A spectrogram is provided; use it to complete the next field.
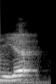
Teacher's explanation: یا زبر حمزہ جزم یا، جھٹکے کے ساتھ پڑھیں گے، حمزہ کو مجزم ہے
